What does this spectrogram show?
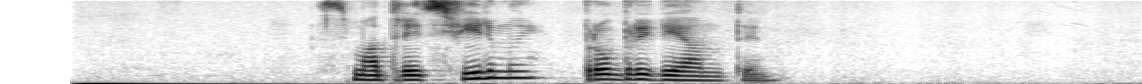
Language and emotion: Russian, neutral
